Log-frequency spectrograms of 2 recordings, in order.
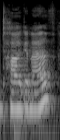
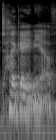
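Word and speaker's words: Turgenev: children by Ivan tev I realized that I've actually been saying his name wrong I was saying tanev but I've been watching quite a lot of lectures about fathers and children recently and all the professors say TV so I'm going to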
